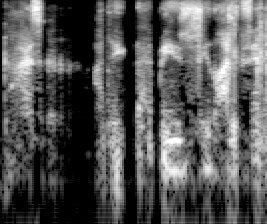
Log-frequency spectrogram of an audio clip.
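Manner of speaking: unvoiced whisper to the camera. Real, not acted. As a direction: hush it like a secret aside. Aside whispered to viewers.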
